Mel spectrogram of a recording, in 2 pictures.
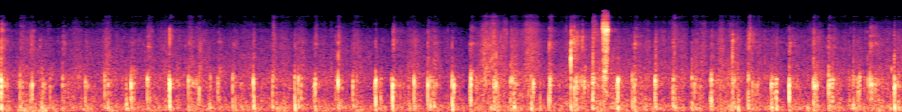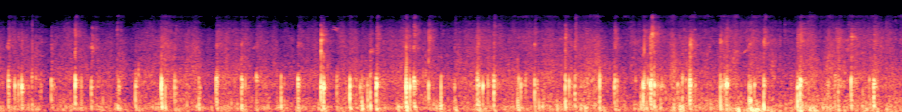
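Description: A horse's hooves clop steadily on a gravel track.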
